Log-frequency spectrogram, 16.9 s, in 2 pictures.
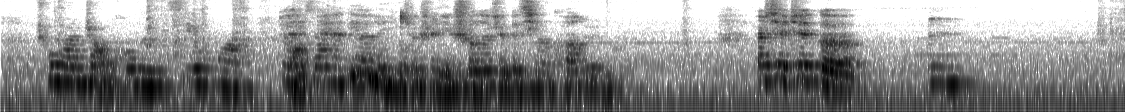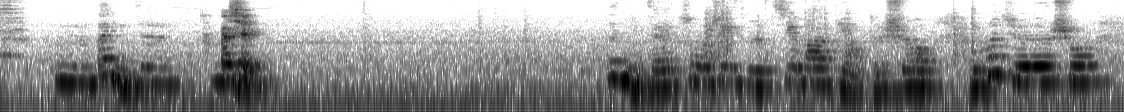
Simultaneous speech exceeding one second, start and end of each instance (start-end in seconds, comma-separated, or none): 2.1-4.4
